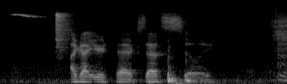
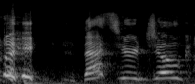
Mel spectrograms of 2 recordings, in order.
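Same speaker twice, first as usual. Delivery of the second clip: high, disbelieving outburst, then a slow drawn-out question; incredulous; 12 semitones higher, slower than usual. Retold or imitated. Dad confronting his daughter over the marshmallow prank, incredulous. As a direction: throw back stunned disbelief at the prank.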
